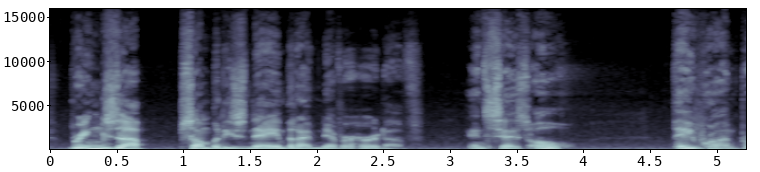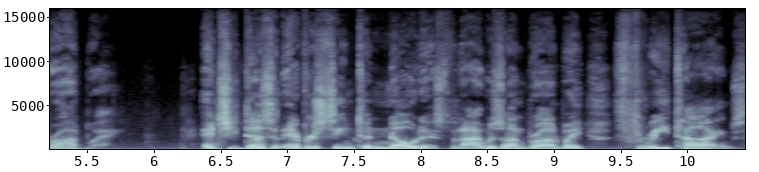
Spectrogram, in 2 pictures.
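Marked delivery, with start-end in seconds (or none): 3.6-5.8 mock-awestruck tone, acted awe in the voice. Retelling what the speaker's wife says at the dinner table, with mock awe. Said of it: "with awe in her voice".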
